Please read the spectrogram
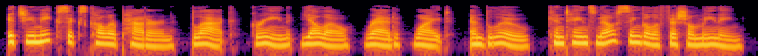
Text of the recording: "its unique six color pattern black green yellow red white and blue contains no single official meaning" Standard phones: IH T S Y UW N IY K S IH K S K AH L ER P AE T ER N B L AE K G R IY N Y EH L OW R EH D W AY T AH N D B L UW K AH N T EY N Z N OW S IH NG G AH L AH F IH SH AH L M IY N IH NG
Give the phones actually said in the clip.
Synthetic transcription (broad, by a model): IH T S Y UW N IY K S IH K S K AH L ER P AE T ER N B L AE K G R IY N Y EH L OW R EH D W AY T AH N B L UW K AH N T EY N Z N OW S IH NG G L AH F IH SH L M IY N IH NG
